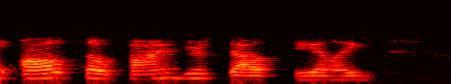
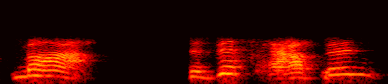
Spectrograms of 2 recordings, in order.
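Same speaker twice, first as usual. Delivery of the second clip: high, bright imitation of herself asking Mom; mock eager question; 10 semitones higher, 4 dB louder than usual. Calling her mother, she acts out an eager high question. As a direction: play it like an excited kid checking with Mom.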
